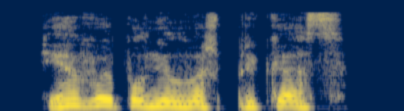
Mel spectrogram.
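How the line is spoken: Hoarse young man. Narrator (Russian): прохрипел паренек

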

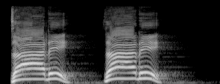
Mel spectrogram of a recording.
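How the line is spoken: Howling like hungry wolves. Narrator (Vietnamese): Âm thanh đó giống như tiếng của một đàn sói đói kêu gào

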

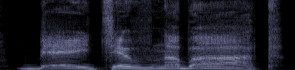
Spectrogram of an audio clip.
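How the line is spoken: Barked in a strange voice. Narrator (Russian): Не своим голосом гаркнул король-дворец

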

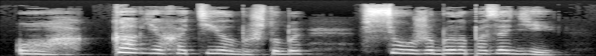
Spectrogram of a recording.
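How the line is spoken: Moaning. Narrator (Russian): стонал Уолтер

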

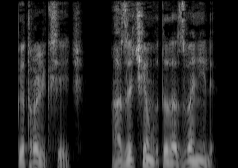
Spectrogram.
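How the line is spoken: Quiet impulsive question. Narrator (Russian): Виктор не удержался и спросил негромко

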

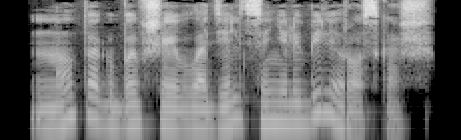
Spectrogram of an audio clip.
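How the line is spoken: Wry snort. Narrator (Russian): хмыкнул мой спутник

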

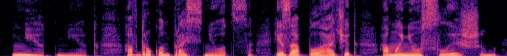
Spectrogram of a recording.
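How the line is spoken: Frightened objection. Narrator (Russian): испуганно возразила Наташа

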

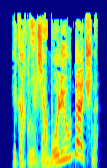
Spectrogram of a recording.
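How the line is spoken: Delighted exclamation. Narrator (Russian): воскликнул я восторженно

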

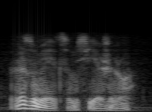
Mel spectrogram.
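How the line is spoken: Cold. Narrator (Russian): холодно произнес следователь

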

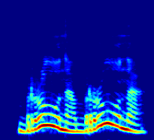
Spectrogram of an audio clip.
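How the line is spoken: Loud shouting. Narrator (Russian): громко кричала Анни

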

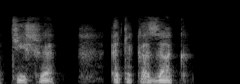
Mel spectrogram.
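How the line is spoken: Muttered. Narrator (Russian): один из них пробормотал

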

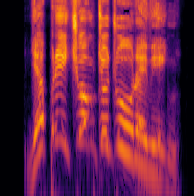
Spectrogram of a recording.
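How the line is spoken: Indignant snort. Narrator (Russian): возмущенно фыркнул

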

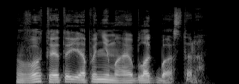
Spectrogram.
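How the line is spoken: Muttered. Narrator (Russian): пробормотал я

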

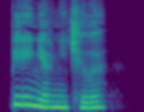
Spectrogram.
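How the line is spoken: Calm female voice. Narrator (Russian): спокойно говорит другой, женский голос

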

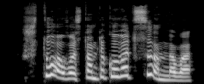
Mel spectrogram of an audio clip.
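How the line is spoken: Snorting. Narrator (Russian): фыркнула

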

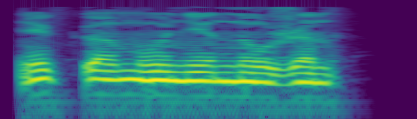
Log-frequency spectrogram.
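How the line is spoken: Wary mutter. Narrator (Russian): пробормотал он, предчувствуя вспышку какого-то сверхнового плана

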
